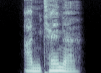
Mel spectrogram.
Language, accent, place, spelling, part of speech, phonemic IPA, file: German, Germany, Berlin, Antenne, noun, /anˈtɛnə/, De-Antenne.ogg
- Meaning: antenna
